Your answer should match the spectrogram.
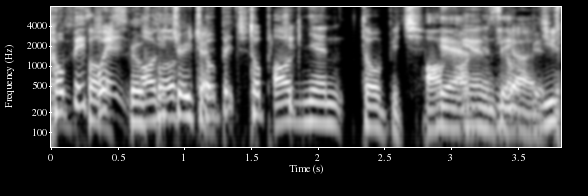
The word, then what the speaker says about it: Ognjen Topić: Ognjen Topić. Yeah, you say it. Topić, dude. Topić.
